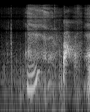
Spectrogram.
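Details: Cairn Terrier, a dark grey female pet, begging for toast: a rising-falling whine with strong harmonics, then a brief sharper yelp near the end; a woman speaks to the dog before and after.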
